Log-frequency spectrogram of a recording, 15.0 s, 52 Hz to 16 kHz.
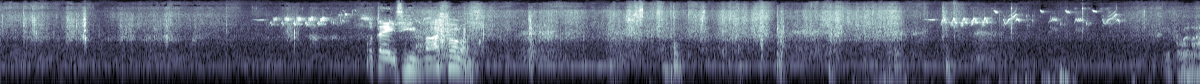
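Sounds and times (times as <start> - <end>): small bird chirping: 3.2 - 4.8, 11.6 - 14.2
tent fabric rustling: 5.3 - 11.6.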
